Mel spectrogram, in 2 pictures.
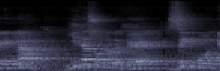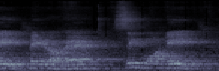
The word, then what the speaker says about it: Zsigmondy: இதை சொல்றதுக்கு Zsigmondy அப்படிங்கிறவங்க, Zsigmondy இத வந்து Z முன்னாடி Z சைலண்டா ப்ரொனவுன்ஸ் பண்றோம் அப்படிங்கிறவர் வந்து கோல்ட் நம்பர் அப்படிங்கிற ஒரு நம்பரை இன்ட்ரோ듀ஸ் பண்ணிருக்காரு.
